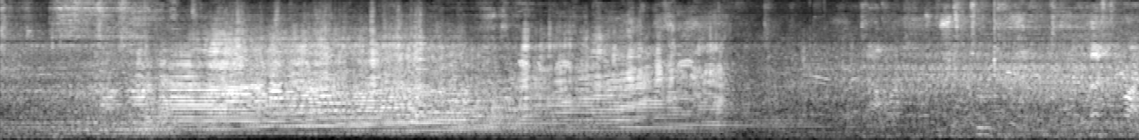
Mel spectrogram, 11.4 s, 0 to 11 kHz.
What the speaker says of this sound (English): Hermoso el P-40.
